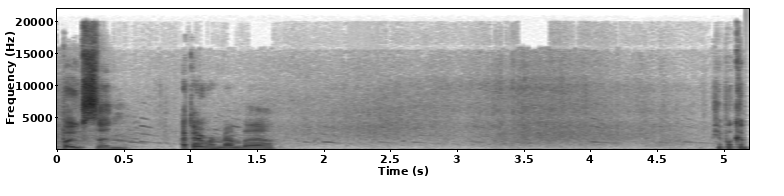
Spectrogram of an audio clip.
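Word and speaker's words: boatswain: Is it pronounced boat swain or bosen?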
